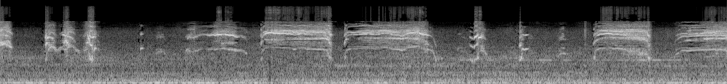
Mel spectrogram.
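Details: A Peregrine falcon chick begs in Madrid on 22 May 2016 as the female takes the male's swift to a window. Short clicking notes lead into long, harsh screams, then more choppy calls.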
